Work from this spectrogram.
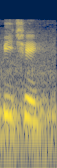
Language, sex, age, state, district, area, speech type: Hindi, female, 30-45, Uttar Pradesh, Mau, rural, read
